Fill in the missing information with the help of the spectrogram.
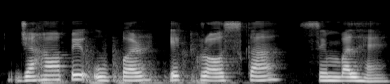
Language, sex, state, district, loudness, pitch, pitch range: Hindi, female, Bihar, Muzaffarpur, -14 LUFS, 185 Hz, 180-200 Hz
